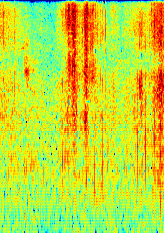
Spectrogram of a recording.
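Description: Near silence: faint outdoor ambience, with a few soft brief rustling clicks about a second in and again near the end.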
